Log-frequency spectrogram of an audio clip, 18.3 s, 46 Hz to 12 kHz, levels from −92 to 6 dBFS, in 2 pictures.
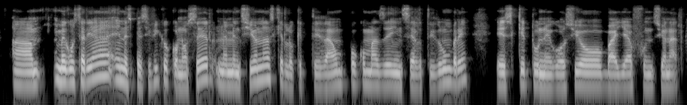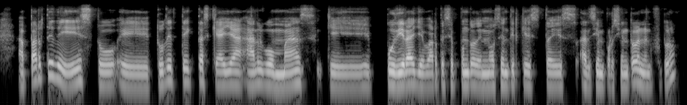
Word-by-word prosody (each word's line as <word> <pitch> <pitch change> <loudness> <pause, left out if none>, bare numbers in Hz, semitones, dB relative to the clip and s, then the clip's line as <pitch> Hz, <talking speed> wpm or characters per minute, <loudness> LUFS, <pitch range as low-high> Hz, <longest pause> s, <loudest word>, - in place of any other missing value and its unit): Am, 135 0 +4 0.2
me 165 -3 +6
gustaría 170 +7 +3
en 170 -3 +3
específico 160 +3 -3
conocer 155 +11 +1
Me 135 -2 0
mencionas 160 +8 +1
que - - -3
lo 115 -3 -5
que 125 - -9
te 120 -2 -8
da 120 0 +2
un 135 +1 -4
poco 140 0 -5
más 135 -1 0
de 130 0 0
incertidumbre 130 +7 -1 0.3
es 125 0 +4
que 140 - -1
tu 130 -1 -3
negocio 125 +2 +1
vaya 120 +1 +2
a - - -5
funcionar. 120 0 -4 0.3
Aparte 190 +7 0
de 140 -7 +3
esto, 130 -5 0
eh, 115 -3 -1
¿tú 135 - -2
detectas 160 -1 -2
que - - -2
haya 135 0 +5
algo 135 0 +1
más 125 +5 0 0.2
que 120 0 -4 0.2
pudiera 135 0 +7
llevarte 125 -2 -2
a - - -7
ese - - -2
punto 130 +1 -1
de 125 - -1
no 125 +1 -1
sentir 130 +1 -3
que 130 - -4
estés 125 0 -3
al 130 -3 -2
cien 125 0 -1
por - - -8
ciento 120 +6 0
en 140 - +1
el 120 +1 -7
futuro? 210 - -6
130 Hz, 175 wpm, -24 LUFS, 125-145 Hz, 0.3 s, pudiera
